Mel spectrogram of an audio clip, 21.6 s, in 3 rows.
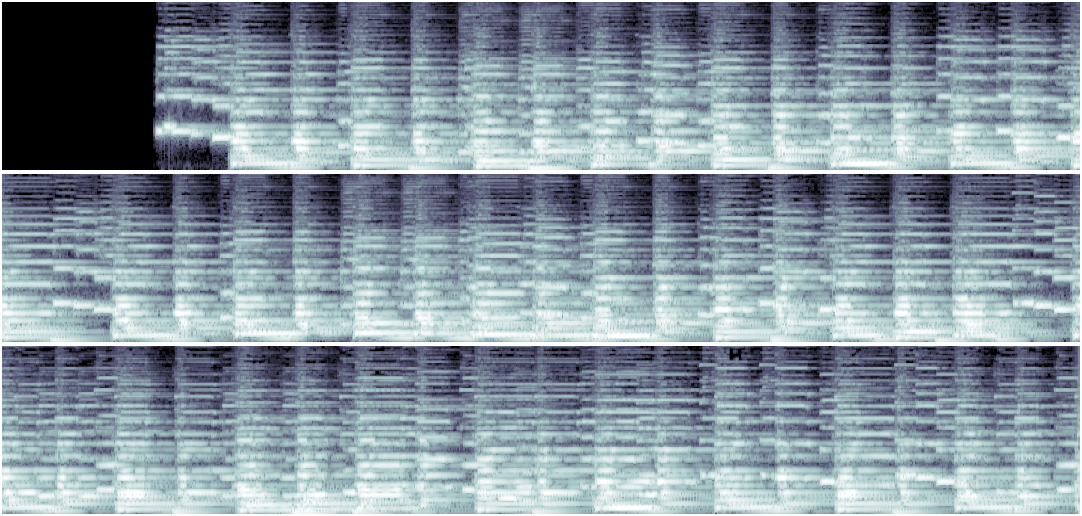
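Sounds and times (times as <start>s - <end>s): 
schottische dance music: 1.5s - 21.5s.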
